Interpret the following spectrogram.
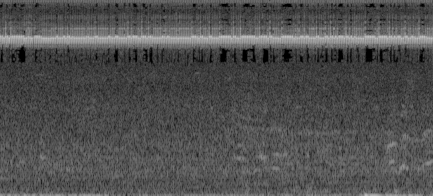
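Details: Chorus of Brazilian crickets, a constant shrill high-pitched trill ringing without a break, with a faint overtone above and soft low murmurs and hiss underneath.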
